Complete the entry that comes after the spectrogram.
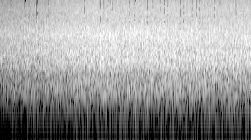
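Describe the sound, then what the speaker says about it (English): Creek water flows steadily and fairly close along Mill Prong Creek in Shenandoah National Park, a broad continuous rushing wash with no break, heard alone without talk. "There's Mill Prong Creek right there."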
